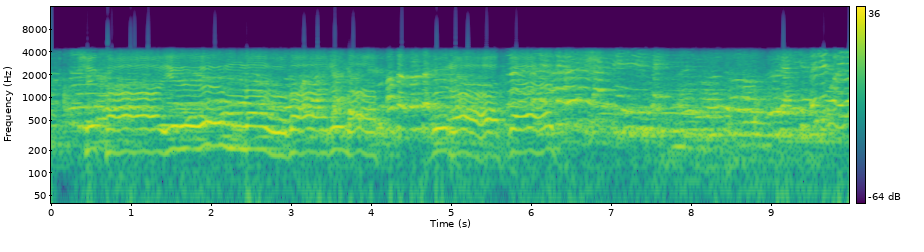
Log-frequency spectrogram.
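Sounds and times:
children singing: 0.0s - 9.9s.

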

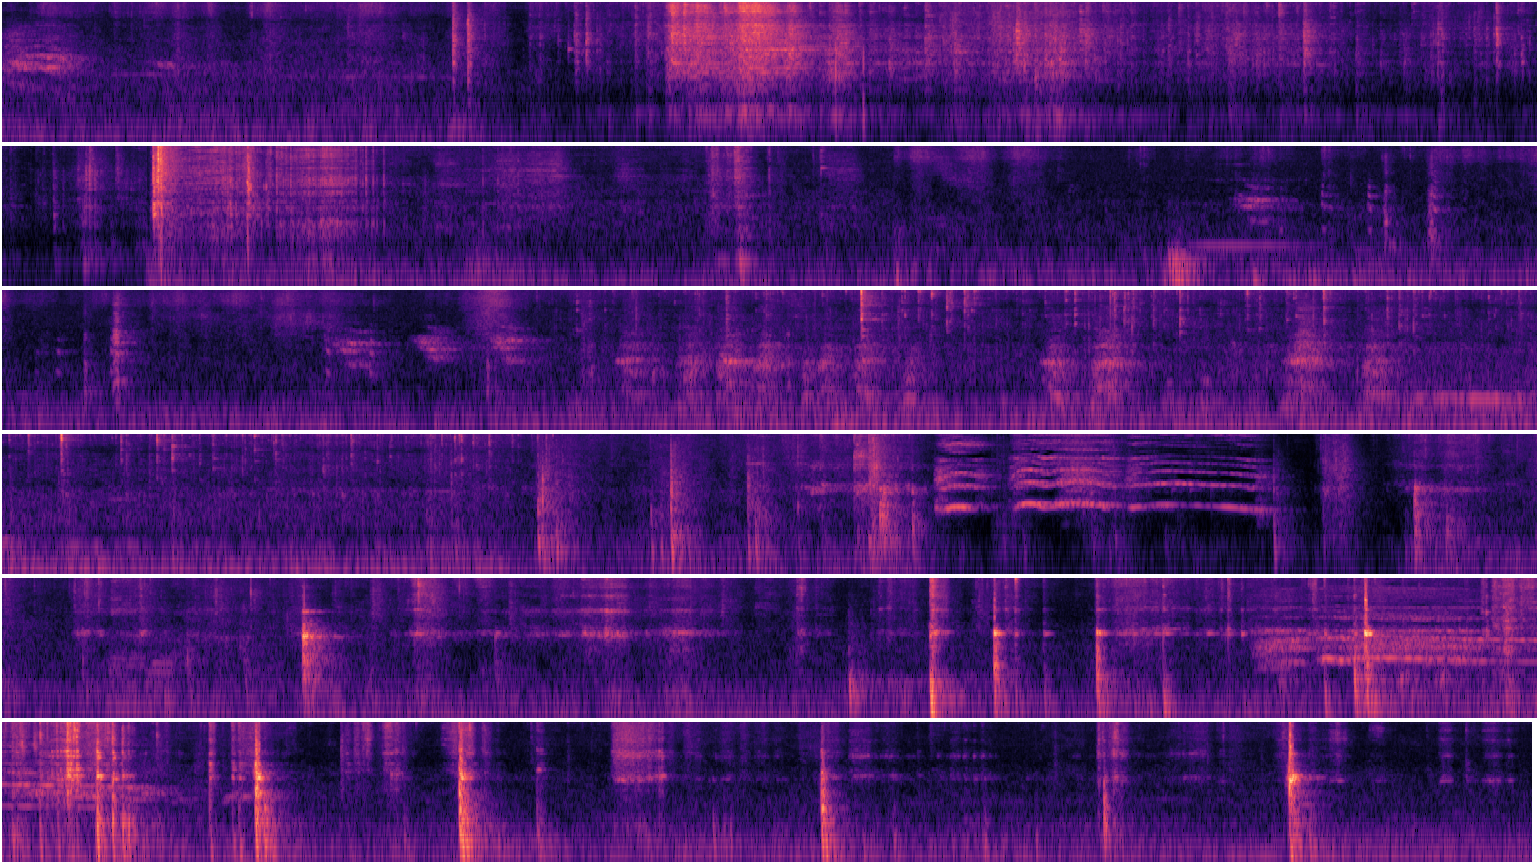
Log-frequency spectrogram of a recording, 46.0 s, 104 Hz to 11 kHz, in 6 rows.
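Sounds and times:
charcoal crackling: 0.5s - 13.0s, 16.1s - 27.6s, 30.0s - 46.0s
rooster crowing: 27.7s - 29.6s, 37.0s - 39.4s.

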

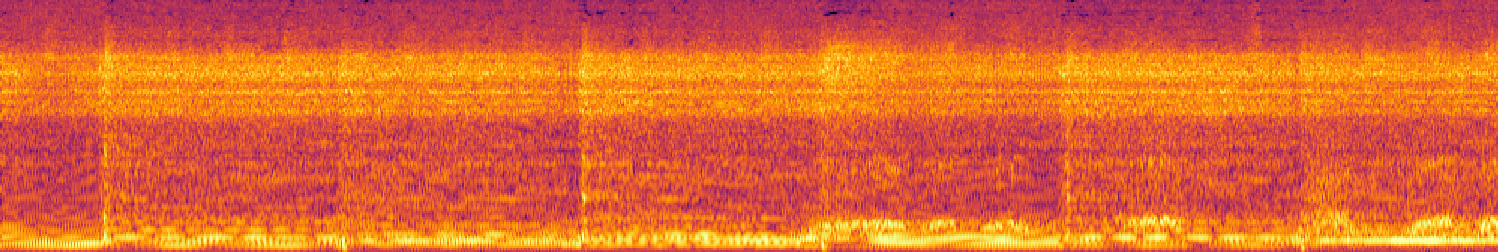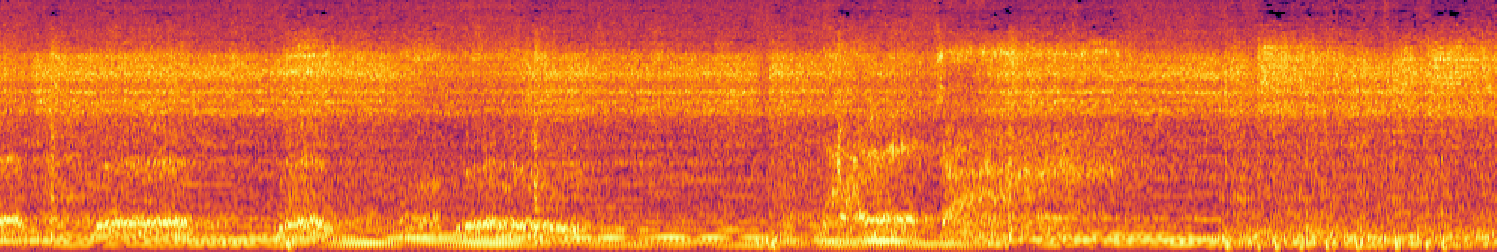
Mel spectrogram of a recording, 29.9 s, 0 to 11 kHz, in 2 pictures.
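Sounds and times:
distorted electric guitars and bass: 0.0s - 29.9s
drums: 0.0s - 29.9s.

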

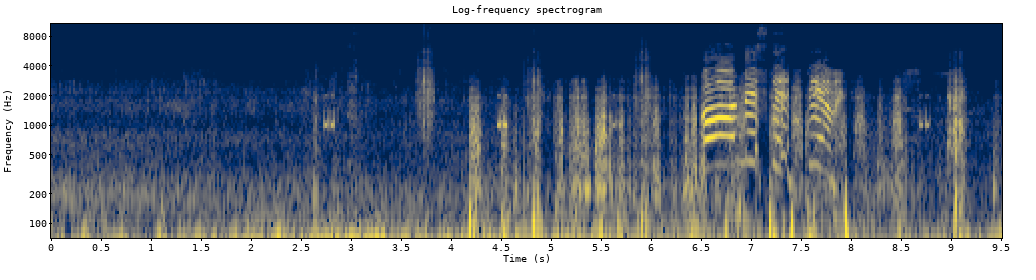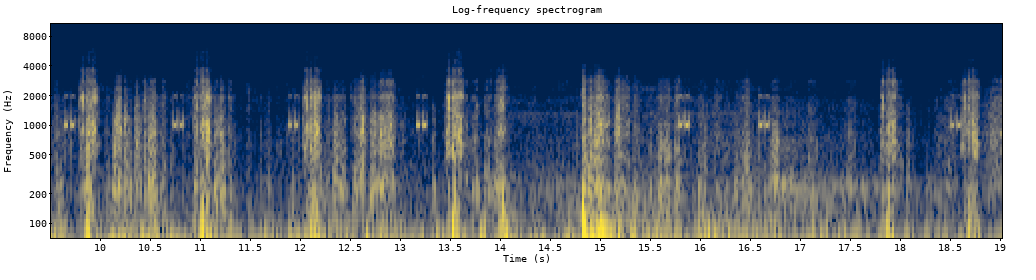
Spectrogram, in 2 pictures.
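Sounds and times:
low wind rumble: 0.0s - 6.6s, 7.4s - 19.0s.

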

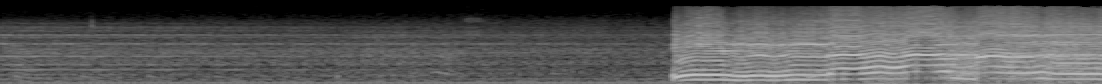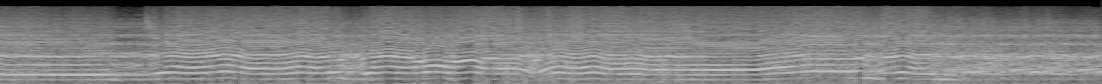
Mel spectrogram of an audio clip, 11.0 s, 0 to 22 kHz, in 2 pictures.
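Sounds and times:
electronic hum and hiss: 0.0s - 11.0s
echoing chanted voice: 3.4s - 11.0s.

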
